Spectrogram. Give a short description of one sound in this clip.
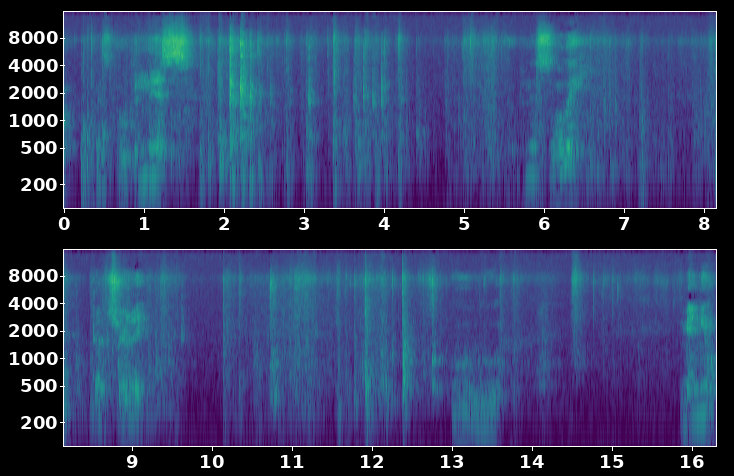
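A cardboard box scrapes and rustles as it is handled and opened.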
